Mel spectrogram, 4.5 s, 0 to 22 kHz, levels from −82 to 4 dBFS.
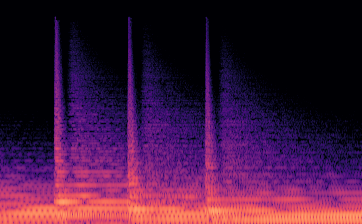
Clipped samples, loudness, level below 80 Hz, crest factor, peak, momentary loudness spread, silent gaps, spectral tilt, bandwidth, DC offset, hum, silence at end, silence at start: under 0.1%; -20 LUFS; -24 dBFS; 12 dB; -8 dBFS; 3 LU; none; -8.5 dB/octave; 11 kHz; 2%; none; 0 s; 0 s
